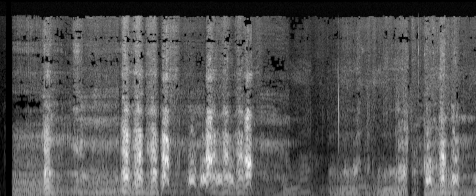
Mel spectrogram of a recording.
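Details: Angry Tibetan Mastiff (Bhote Kukur) giving gruff, growl-laden barks in uneven bursts over a rumbling, noisy background, going quiet for a moment before barking again.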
